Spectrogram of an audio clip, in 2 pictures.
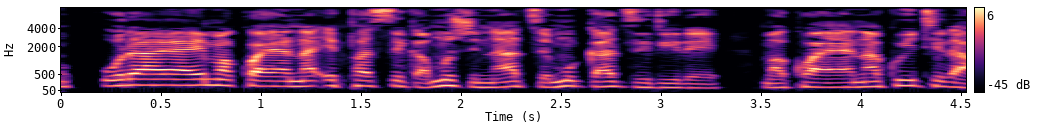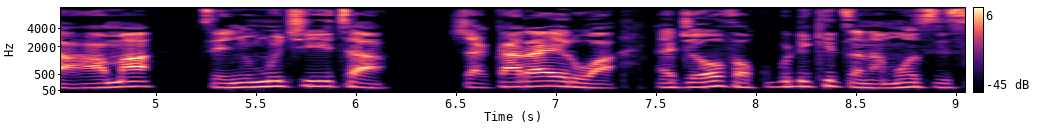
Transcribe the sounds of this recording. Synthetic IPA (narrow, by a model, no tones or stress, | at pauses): uɾajaimakwajanaʔepasik̬amuʐinad͡ze̞muɡʱad͡ziriːɾe̞ | makwajanakuitiraɦama | d͡ze̞ɲumut͡ʃiːta | ʐ̥akaɾairwanad͡ʒe̞ɦo̞vʱakuɓuɗikid͡zanamo̞ːziːsi̥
